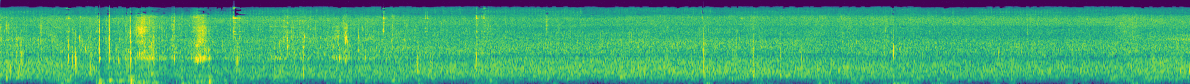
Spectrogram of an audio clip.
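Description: Shallow river current flowing steadily over a rippling riffle, with a few short splashes and knocks in the first couple of seconds while a hooked smallmouth bass is brought to hand.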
